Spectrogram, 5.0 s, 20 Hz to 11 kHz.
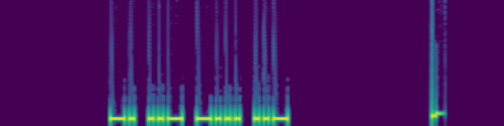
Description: Morse code, heard as a keyed tone, about 25 wpm, 700 Hz. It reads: NUBU
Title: All Cut Numbers - 4-Digit 25wpm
